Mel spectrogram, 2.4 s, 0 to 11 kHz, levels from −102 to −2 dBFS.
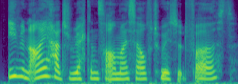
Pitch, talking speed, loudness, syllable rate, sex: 245 Hz, 250 wpm, -20 LUFS, 6.7 syllables/s, female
